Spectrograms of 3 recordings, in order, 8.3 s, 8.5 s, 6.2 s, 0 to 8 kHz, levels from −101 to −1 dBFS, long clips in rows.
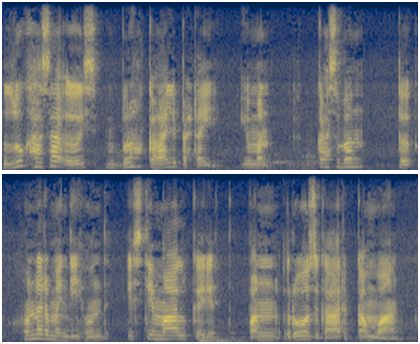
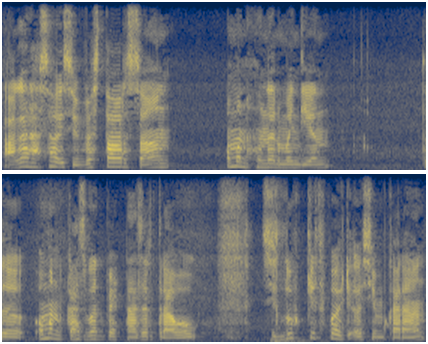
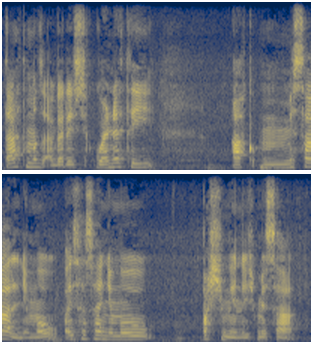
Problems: background sounds at intervals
